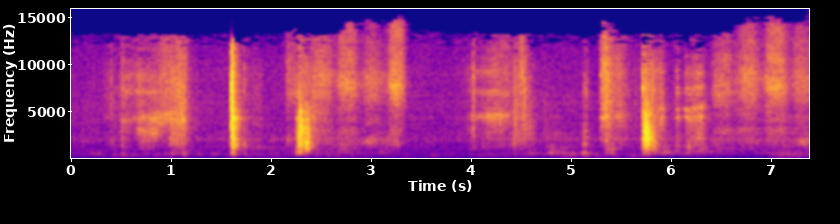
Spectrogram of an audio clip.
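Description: A marker pen handled on paper: a few sharp taps, with soft scratchy rubbing between them.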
